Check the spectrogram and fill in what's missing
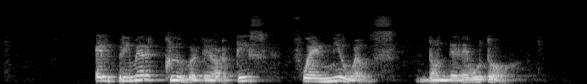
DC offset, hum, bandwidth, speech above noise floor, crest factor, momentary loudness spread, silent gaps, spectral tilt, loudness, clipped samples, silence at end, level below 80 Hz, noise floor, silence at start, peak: under 0.1%; none; 4.7 kHz; 55 dB; 14 dB; 8 LU; none; -10 dB/octave; -14 LUFS; under 0.1%; 0.75 s; -58 dBFS; -68 dBFS; 0.95 s; -2 dBFS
